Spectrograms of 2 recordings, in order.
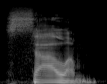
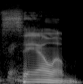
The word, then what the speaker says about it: Salem: to Tacoma and Salem I don't know why you keep pronouncing it that way solemn it's very unnerving Salem Salem then we're going to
